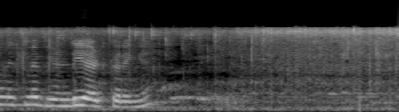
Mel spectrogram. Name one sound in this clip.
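Chopped vegetables tumble into a hot pan.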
